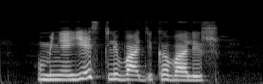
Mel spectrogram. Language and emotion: Russian, neutral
